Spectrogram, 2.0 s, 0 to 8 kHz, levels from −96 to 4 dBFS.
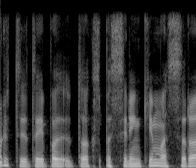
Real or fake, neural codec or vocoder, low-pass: real; none; 7.2 kHz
